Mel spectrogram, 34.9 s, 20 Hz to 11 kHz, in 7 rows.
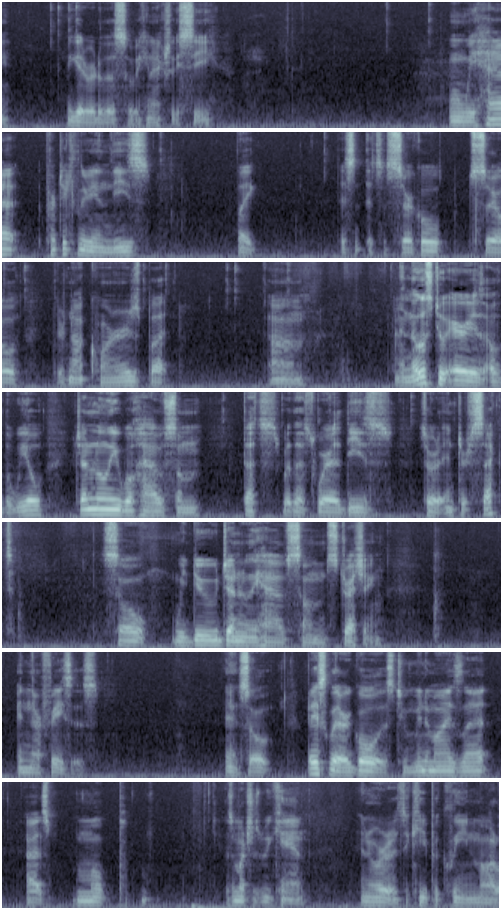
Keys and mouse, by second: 0.7-7.9 drag, 4.7 d.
